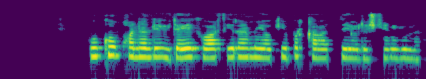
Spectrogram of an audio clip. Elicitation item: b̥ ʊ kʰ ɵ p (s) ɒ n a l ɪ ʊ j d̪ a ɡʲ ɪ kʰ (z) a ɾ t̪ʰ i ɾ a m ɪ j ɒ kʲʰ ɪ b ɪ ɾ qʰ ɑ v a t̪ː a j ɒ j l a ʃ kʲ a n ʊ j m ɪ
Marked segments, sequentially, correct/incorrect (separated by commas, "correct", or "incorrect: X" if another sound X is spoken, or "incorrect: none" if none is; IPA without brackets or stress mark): incorrect: χ, incorrect: v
